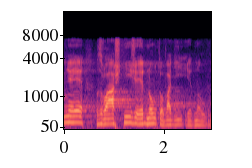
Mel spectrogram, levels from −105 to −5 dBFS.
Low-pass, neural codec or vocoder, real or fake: 7.2 kHz; none; real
